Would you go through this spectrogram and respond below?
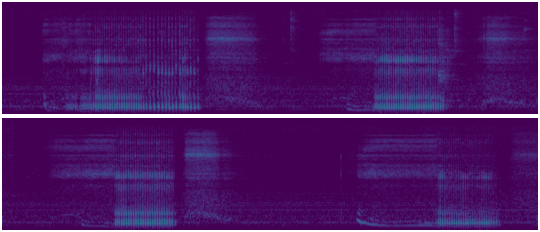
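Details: Winston, a pet bulldog, napping and snoring loudly; rasping, wheezy snores come roughly every three and a half seconds, each a low rumble with a hissing edge, followed by softer breaths between.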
